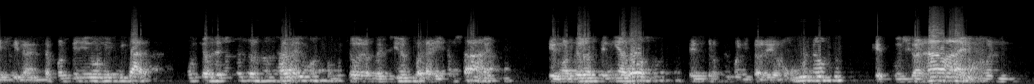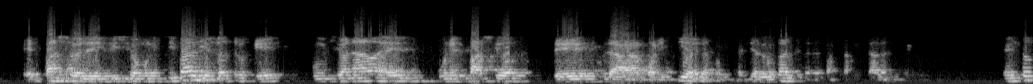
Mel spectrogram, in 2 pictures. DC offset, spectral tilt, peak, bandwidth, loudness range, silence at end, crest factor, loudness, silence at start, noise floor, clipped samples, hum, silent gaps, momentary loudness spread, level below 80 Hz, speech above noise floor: under 0.1%; -7 dB/octave; -6 dBFS; 15 kHz; 3 LU; 0 s; 10 dB; -17 LUFS; 0 s; -58 dBFS; under 0.1%; none; none; 12 LU; -52 dBFS; 42 dB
